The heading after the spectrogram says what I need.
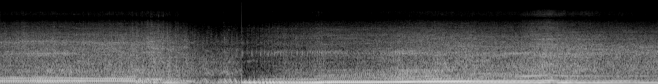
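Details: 2008 Polaris Sportsman with tracks on a very cold day, after installing a new fuel pump sending unit for a flashing-screen fault: picks up cleanly with a smooth rising note under throttle, settling into an even run; sounds healthy.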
